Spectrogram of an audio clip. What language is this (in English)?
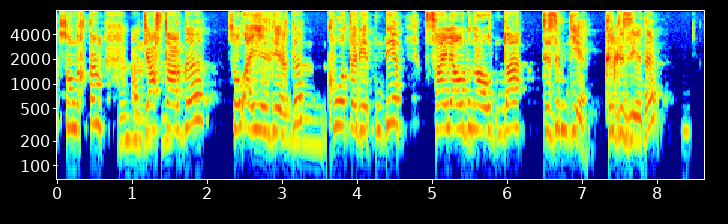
Kazakh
